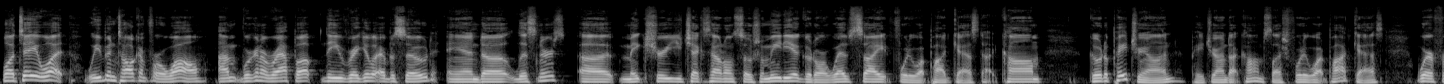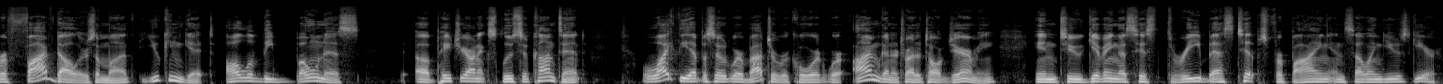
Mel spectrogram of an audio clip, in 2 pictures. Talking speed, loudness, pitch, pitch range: 185 wpm, -20 LUFS, 125 Hz, 110-145 Hz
